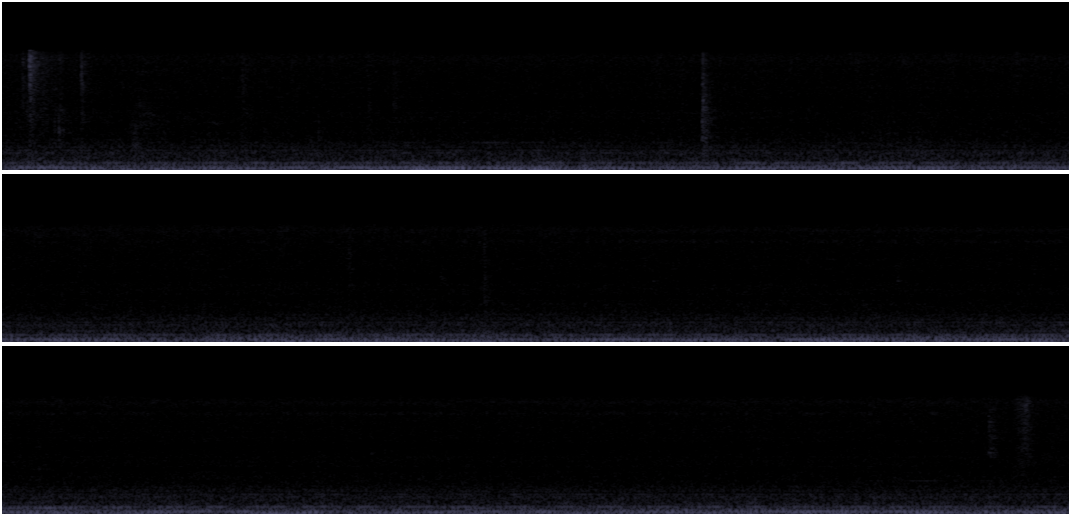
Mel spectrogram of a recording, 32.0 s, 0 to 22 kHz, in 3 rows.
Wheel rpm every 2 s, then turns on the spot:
0, 0, 0, 0, 0, 0, 0, 0, 0, 0, 0, 0, 0, 0, 0, 0.
none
